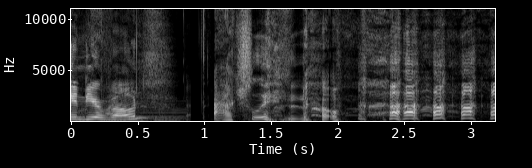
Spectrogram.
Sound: laughs; laughs

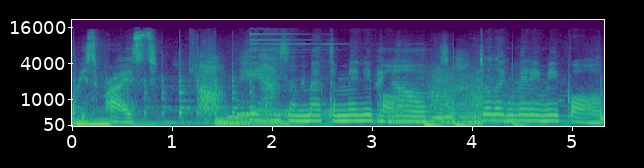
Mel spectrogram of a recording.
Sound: gasps

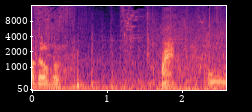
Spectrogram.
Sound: quack

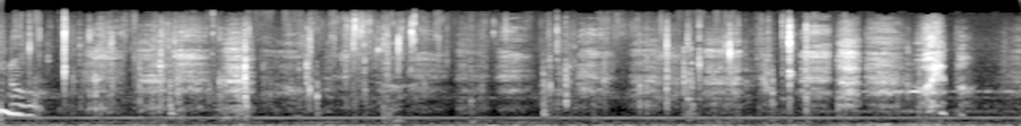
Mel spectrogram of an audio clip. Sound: panting

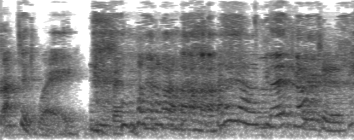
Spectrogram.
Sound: laugh

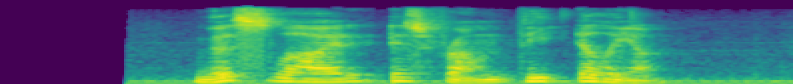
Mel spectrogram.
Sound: voiceover

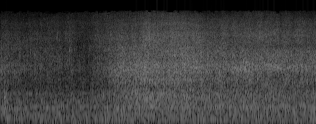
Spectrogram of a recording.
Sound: sizzling

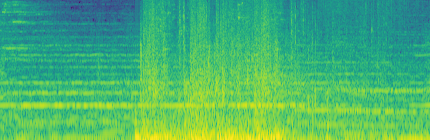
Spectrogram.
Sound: sound of fire and explosions

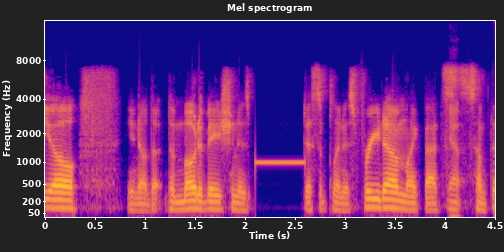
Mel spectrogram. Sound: beep

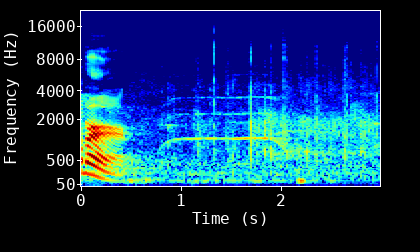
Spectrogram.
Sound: applause

